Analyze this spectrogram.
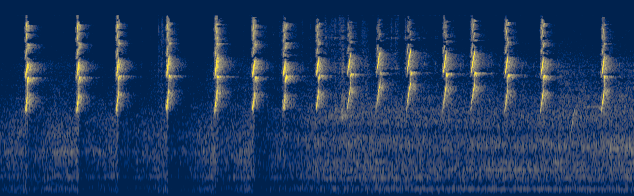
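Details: Wild noisy miner with two young in a room, loudly demanding food from an empty feeder; bright rising chips, slower and louder at first, then quicker and softer, about twice a second.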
